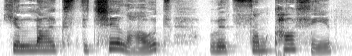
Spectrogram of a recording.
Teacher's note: Вот этот предлог to произносится прям мега быстро, мы его голосом не выделяем.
